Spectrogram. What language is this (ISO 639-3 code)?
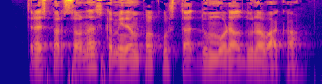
cat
